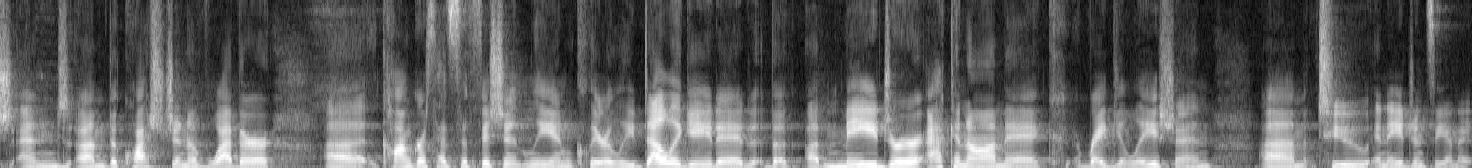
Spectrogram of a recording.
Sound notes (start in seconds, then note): none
